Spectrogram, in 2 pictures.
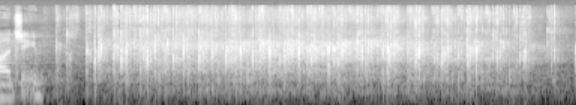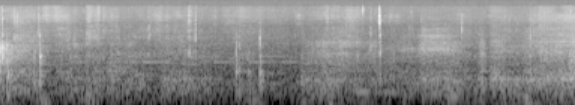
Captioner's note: applause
